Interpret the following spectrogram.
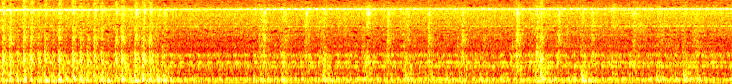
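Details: Gorenje WaveActive washing machine drum spinning: deep heavy rumble with uneven thumps three to four a second, machine jumping; broken drum bearings.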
